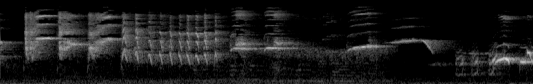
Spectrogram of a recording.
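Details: Singing white-rumped shama of the Borneo type, its style said to rile other shamas: a dense burst of rapid rattling notes followed by pure whistles falling and rising.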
